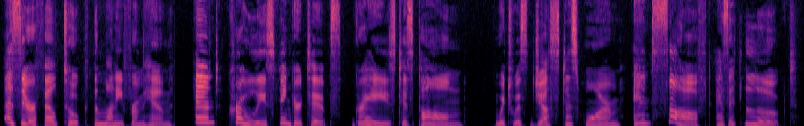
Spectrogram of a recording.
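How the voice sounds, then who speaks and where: A woman reading fiction aloud as narrator in an expressive storytelling style. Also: medium pitch, slow, dry recording, studio quality.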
